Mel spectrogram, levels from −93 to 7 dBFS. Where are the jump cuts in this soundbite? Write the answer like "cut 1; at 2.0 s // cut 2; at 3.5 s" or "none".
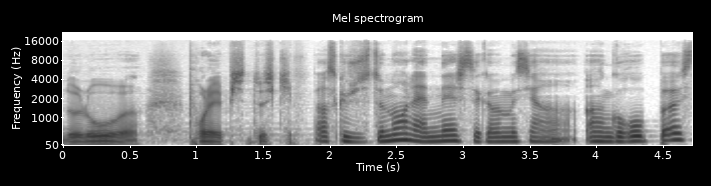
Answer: cut 1; at 0.9 s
